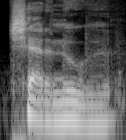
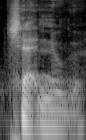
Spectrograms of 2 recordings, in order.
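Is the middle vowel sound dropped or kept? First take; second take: kept; dropped. First: The middle vowel sound is fully pronounced. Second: The middle vowel sound is dropped. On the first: This is how locals say it. The speaker calls it right. "the Chattanooga natives will say Chattanooga" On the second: This is how outsiders say it. The speaker calls it wrong. "people that aren't from there will say Chattanooga"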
